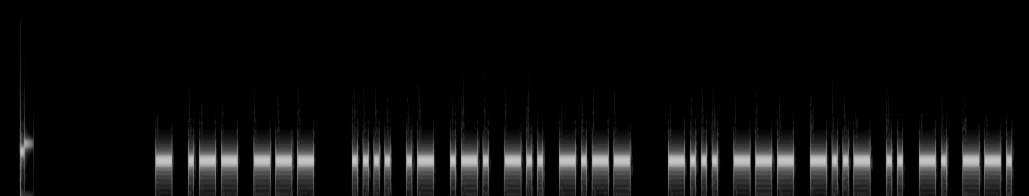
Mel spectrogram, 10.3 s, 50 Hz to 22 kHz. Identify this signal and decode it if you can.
Morse code, heard as a keyed tone, about 22 wpm, 700 Hz. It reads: TWO HARDY BOXING
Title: Pangram Challenge v2 - 22wpm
